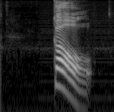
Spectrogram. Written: gou

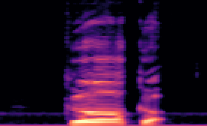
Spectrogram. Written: gege

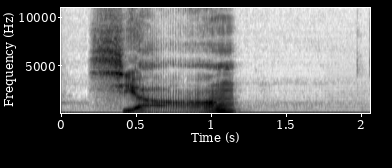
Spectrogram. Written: xiang

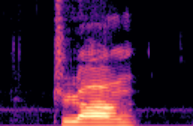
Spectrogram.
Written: zhang

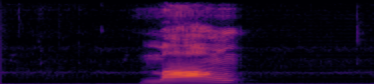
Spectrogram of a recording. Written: mang

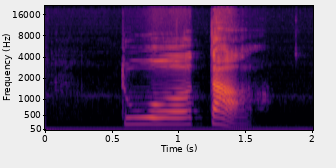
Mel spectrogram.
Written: duoda

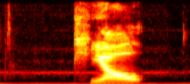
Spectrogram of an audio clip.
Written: tiao

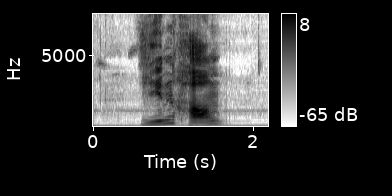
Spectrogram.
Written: yinhang

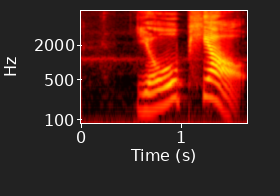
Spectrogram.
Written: youpiao

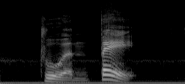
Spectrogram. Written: zhunbei

